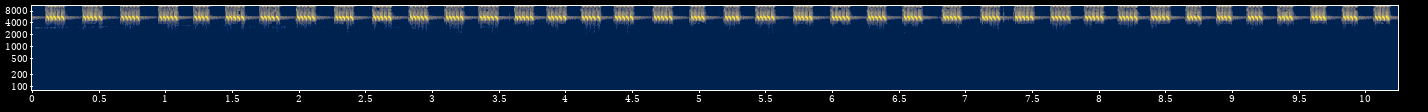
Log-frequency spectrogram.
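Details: Male cricket giving a run of short, bright, high chirps, close to four per second and fairly even, about forty in ten seconds. The background is otherwise silent.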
